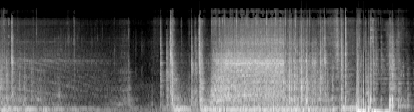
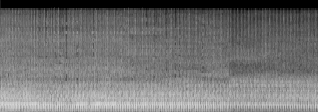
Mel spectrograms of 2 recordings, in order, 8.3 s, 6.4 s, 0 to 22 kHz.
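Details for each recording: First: Allis-Chalmers track loader diesel, revived after sitting many years, cranked by the starter with an injector line fitting loosened to bleed air because the bleeder screw is inaccessible; steady churning, no start until fuel appears. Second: Allis-Chalmers HD6 track loader diesel, revived after sitting about 50 years, idling evenly at a quick regular beat with no misses; the muffler is worn, the fuel leak is fixed, coolant is low and the gauge reads zero oil pressure. Normal idle.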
